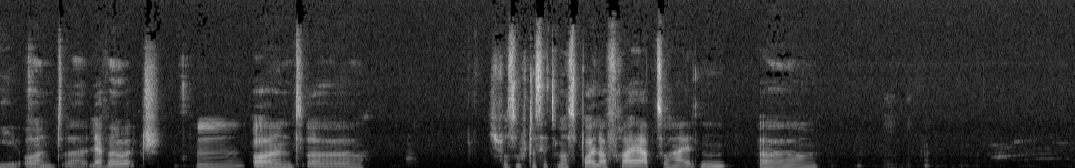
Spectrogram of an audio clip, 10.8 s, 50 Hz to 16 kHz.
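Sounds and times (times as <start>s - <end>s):
speech: 0.0s - 3.8s, 4.9s - 8.3s
soft chirping sounds: 8.8s - 10.7s
cat meowing: 9.9s - 10.7s.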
